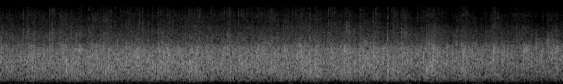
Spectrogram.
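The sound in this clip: Steady applause welcomes a guest from Ukraine in the church at Hebron, Ballymoney, Northern Ireland. The clapping is even and sustained from start to finish, with no break and no voices standing out.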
